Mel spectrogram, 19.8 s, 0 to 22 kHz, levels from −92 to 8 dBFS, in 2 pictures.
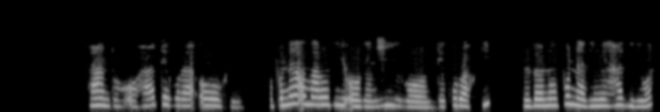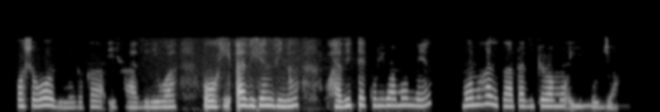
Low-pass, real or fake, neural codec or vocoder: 5.4 kHz; real; none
